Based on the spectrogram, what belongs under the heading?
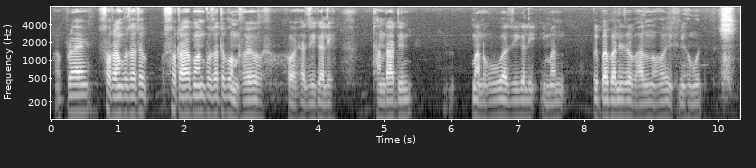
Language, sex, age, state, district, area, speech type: Assamese, male, 30-45, Assam, Sivasagar, rural, spontaneous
